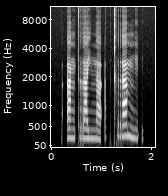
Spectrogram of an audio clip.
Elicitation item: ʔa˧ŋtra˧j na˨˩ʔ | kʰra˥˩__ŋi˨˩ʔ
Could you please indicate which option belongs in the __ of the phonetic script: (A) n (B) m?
B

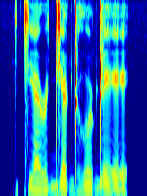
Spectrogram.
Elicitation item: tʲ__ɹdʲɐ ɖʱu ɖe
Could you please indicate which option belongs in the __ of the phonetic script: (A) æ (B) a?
B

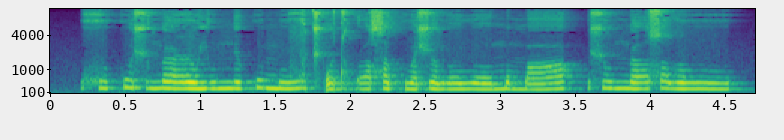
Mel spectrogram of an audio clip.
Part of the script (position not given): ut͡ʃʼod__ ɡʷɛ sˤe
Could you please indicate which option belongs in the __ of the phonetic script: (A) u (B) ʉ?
A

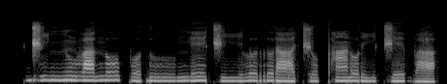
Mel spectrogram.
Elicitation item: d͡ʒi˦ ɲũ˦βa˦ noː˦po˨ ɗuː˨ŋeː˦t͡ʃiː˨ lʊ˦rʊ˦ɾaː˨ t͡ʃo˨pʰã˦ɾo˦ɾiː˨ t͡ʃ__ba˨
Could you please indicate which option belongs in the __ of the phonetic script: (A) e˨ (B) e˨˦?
B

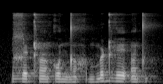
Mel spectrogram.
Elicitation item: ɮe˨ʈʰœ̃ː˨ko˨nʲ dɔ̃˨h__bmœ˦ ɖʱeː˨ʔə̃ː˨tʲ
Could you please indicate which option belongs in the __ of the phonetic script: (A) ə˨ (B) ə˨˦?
A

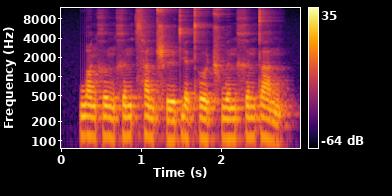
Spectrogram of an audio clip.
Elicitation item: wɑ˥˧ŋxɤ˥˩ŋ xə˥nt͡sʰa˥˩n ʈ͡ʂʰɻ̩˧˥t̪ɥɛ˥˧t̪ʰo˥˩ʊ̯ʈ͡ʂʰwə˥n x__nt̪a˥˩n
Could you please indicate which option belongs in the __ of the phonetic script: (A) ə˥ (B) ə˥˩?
A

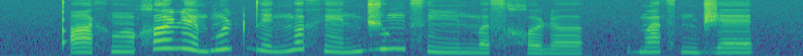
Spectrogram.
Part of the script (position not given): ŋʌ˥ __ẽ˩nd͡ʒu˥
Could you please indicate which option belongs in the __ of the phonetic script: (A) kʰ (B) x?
B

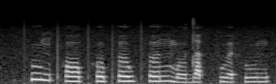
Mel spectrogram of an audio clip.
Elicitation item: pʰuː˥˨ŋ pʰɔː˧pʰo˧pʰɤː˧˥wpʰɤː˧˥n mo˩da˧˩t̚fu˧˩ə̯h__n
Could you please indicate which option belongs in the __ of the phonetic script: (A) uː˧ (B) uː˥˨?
A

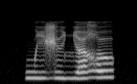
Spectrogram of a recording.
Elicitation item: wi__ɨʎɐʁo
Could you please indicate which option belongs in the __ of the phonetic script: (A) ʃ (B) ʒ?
B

